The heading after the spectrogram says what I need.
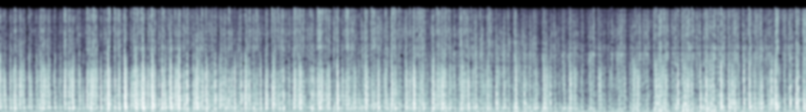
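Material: Cardboard.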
